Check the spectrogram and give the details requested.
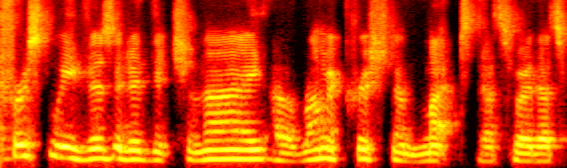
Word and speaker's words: Ramakrishna Mutt: So in Chennai, first we visited the Chennai Ramakrishna Mutt. That's the way that's pronounced.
